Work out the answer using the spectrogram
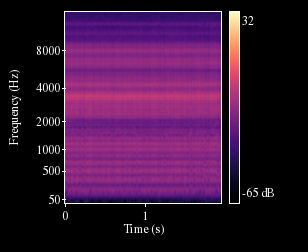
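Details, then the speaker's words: Unplugged switch-mode phone or tablet charger: harsh steady buzzing hash that fades as the charged capacitor runs down, still generating RF noise for a long time after unplugging. "so there you have it that's what the capacitor is doing in there it's even after you unplug it it's generating noise for a long period of time"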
